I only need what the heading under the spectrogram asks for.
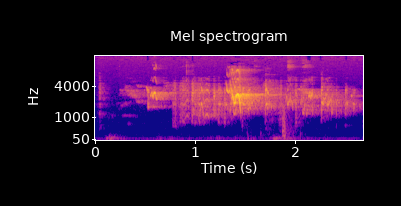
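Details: Budgie chatter: a steady, scratchy warble with buzzy squawks, peaking in a louder shrill squeak midway, in otherwise quiet surroundings.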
